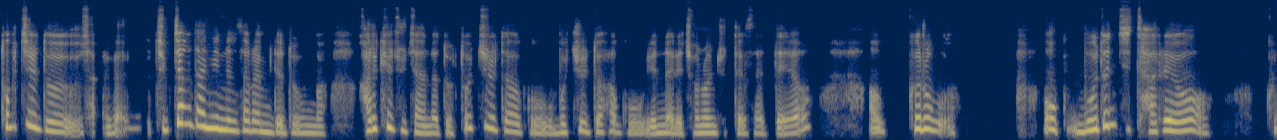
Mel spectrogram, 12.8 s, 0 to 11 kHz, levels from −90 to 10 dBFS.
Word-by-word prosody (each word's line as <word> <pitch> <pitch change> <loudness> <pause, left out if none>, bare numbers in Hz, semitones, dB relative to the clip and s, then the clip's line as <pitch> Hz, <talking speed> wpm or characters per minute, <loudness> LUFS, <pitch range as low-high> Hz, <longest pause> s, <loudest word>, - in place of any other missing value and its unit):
톱질도 295 - +1
자 - - -8
그러니까 215 +12 -5 0.3
직장 380 +10 +4
다니는 280 -8 +7
사람인데도 200 -6 -1
막 170 -2 -6 0.3
가르쳐 270 +5 +3
주지 225 -6 -6
않아도 175 -2 -3
톱질도 280 -5 -2
하고 125 - -5
못질도 190 +4 -4
하고 180 - -7
옛날에 180 +3 -1
전원주택 180 0 -3
살 170 0 -9
때요. 175 - -2 0.6
어 - - -1 0.2
그러고 270 -3 +2 0.9
어 265 -1 +4
그 260 - -18
뭐든지 260 - +3
잘해요 220 -2 +2 0.5
그 - - -11
220 Hz, 280 characters per minute, -20 LUFS, 180-265 Hz, 0.9 s, 다니는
